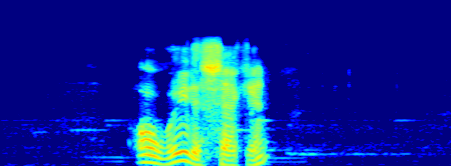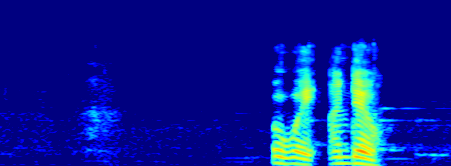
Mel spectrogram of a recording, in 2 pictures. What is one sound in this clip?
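A young man speaks in short, animated bursts close to a microphone.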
